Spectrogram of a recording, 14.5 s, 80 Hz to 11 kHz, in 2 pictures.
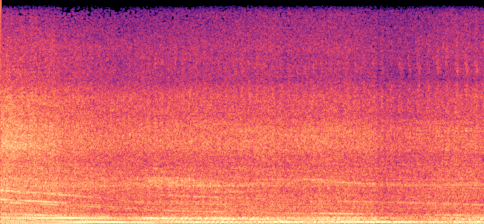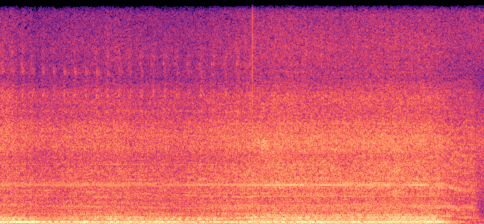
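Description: Twin-turbo 376-cubic-inch LS V8 running on a chassis dyno: the revs fall off in the first couple of seconds, it runs steadily, then cuts out suddenly near the end. The engine is stalling as it comes off the throttle, which the tuner puts down to the throttle shutting too far.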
